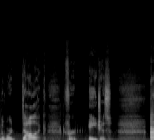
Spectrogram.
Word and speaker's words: Dalek: I was going to say trombone Alec, but no, I was mispronouncing the word Dalek for ages.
